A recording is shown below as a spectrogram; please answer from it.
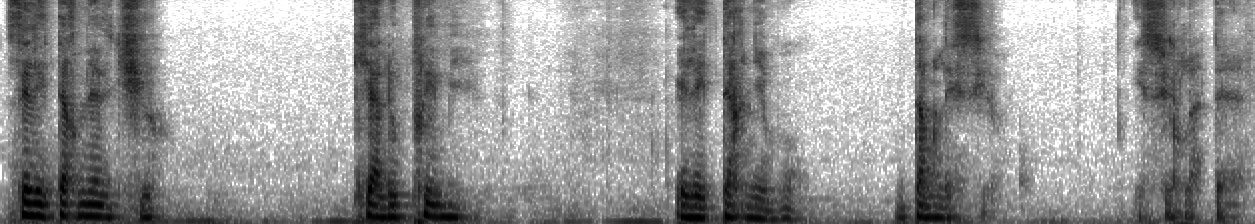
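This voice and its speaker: A Cameroonian woman with a husky, gravelly voice delivers a religious monologue in solemn, declamatory, halting phrases, with a Cameroonian French accent. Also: deep voice, steady tone, a little mellow, a little hiss or hum. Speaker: video host and self-described messenger of God.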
